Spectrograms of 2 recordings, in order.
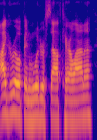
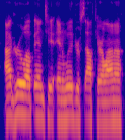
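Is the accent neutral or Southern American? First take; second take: neutral; Southern. First: It is said in the speaker's usual accent. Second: It is said in a Southern American accent.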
